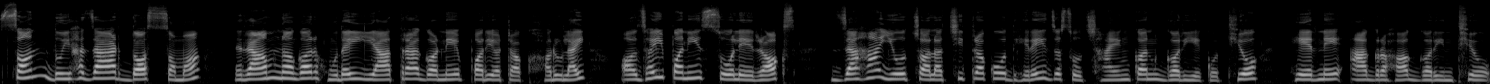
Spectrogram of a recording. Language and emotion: Nepali, neutral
